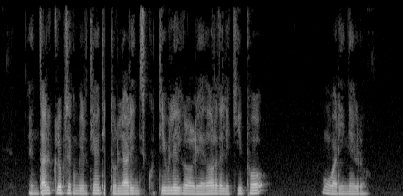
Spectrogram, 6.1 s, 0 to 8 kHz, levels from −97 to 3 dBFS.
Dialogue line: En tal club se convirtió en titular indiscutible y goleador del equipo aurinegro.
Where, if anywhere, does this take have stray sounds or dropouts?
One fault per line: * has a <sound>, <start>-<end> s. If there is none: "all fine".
* has a dropout, 1.6-1.7 s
